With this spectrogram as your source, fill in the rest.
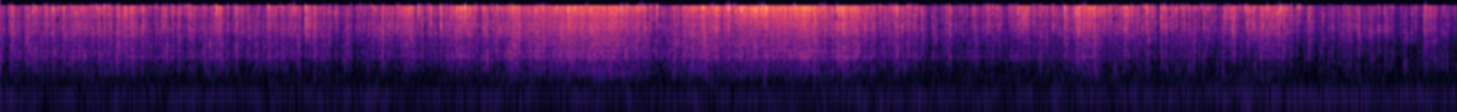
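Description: A crumpled ball of white tissue paper is crushed tighter between the palms and thumbs, producing a steady, dense crackle of bright, papery crinkling. The crinkling swells louder around the middle of the clip, then eases back to a softer, continuous rustle.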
